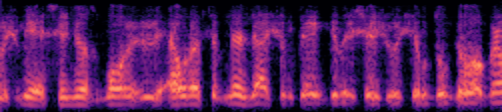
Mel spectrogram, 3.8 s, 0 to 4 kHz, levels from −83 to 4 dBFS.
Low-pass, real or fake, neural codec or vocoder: 3.6 kHz; fake; vocoder, 22.05 kHz, 80 mel bands, HiFi-GAN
